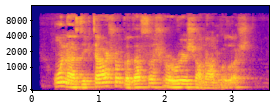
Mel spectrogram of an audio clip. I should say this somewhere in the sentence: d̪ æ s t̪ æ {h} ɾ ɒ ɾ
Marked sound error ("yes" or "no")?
yes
